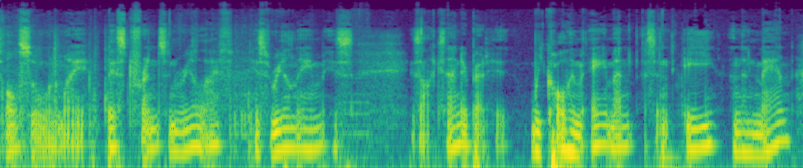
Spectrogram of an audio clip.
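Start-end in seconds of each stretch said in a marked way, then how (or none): none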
